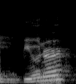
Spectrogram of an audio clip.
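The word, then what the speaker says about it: Buhner: Let's go with um I I I apologize if I mispronounced his last name. Jay Buunner. Jay Buunner is correct.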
